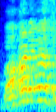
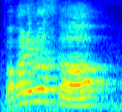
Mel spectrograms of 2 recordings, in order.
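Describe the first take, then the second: First: It is said in a strong, loud voice. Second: It is said in a medium-loud voice.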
